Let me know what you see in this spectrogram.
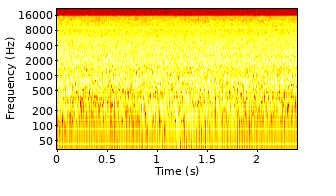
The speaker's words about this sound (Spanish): No, ve que está lloviendo, pues. Ya quiere salir corriendo.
